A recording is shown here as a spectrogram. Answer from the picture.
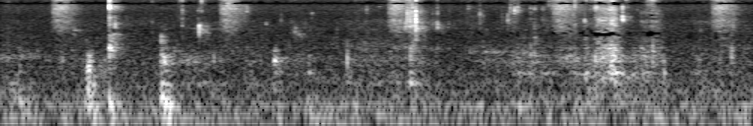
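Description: Faint chewing of soft steamed momo dumplings eaten by hand, with soft mouth clicks scattered throughout.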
